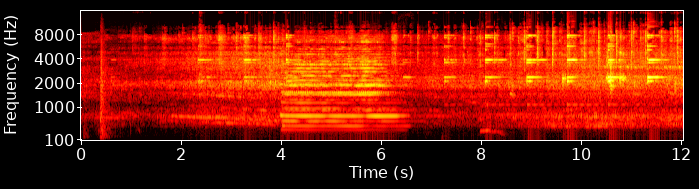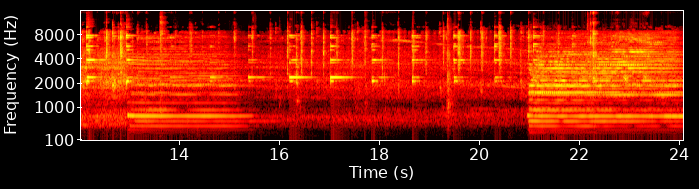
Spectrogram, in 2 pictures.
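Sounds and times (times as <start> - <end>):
toy train bell ringing: 0.0 - 24.0
multi-note train horn: 4.0 - 6.6, 13.0 - 15.4, 21.0 - 24.0.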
